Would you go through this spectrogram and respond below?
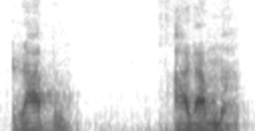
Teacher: Entonces la consonante L es semejante a la R del español. Es una vibrante simple, pero se pronuncia con la lengua en posición ligeramente más lateral y un poco más hacia atrás que para pronunciar la R.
